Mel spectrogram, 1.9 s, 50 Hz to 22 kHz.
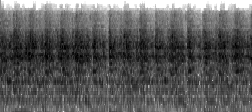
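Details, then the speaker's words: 1994 Chevy Astro van, newly installed remanufactured engine, cold, cranking during a compression check reading about 180 psi. Even, steady cranking pulses with no skipped or lazy beats; good, balanced compression. "180 180 with a cold engine"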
